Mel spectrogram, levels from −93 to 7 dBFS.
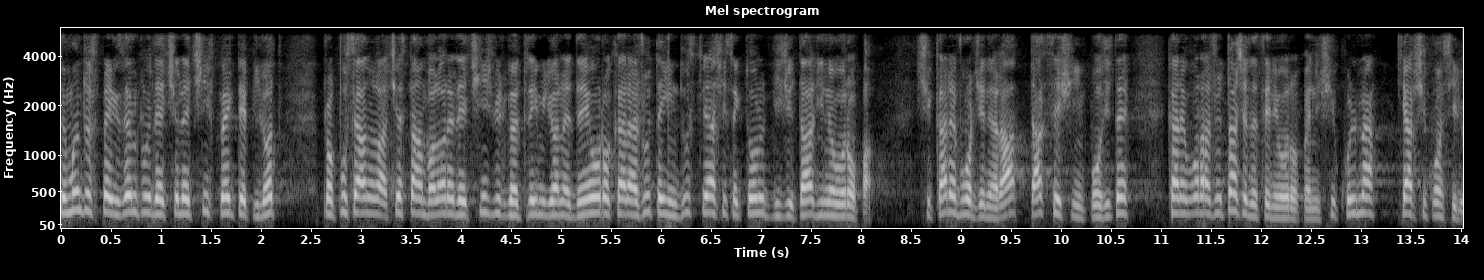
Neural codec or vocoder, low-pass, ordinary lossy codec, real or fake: codec, 44.1 kHz, 7.8 kbps, DAC; 5.4 kHz; none; fake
